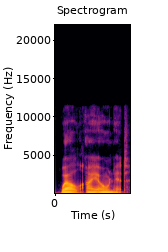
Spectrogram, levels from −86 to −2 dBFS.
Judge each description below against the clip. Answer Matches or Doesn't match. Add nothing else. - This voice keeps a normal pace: Doesn't match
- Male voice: Matches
